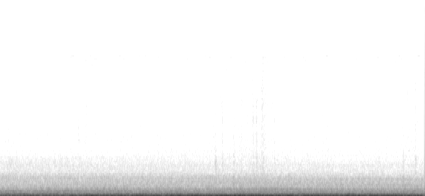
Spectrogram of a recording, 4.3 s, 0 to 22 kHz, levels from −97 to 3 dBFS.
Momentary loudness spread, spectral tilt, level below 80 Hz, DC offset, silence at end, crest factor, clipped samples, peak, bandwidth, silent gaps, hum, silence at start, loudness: 6 LU; -12.5 dB/octave; -28 dBFS; under 0.1%; 0 s; 12 dB; under 0.1%; -16 dBFS; 2.1 kHz; none; none; 0 s; -31 LUFS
